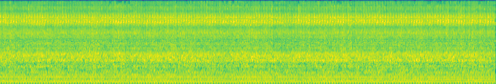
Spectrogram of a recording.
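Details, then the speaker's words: Honda GCV engine on a Poulan mower that was tipped the wrong way, putting oil in the air filter and muffler; started on choke: steady even single-cylinder drone with no misses or surging, still smoking as oil burns off; running normally. "so it runs runs pretty good too"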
